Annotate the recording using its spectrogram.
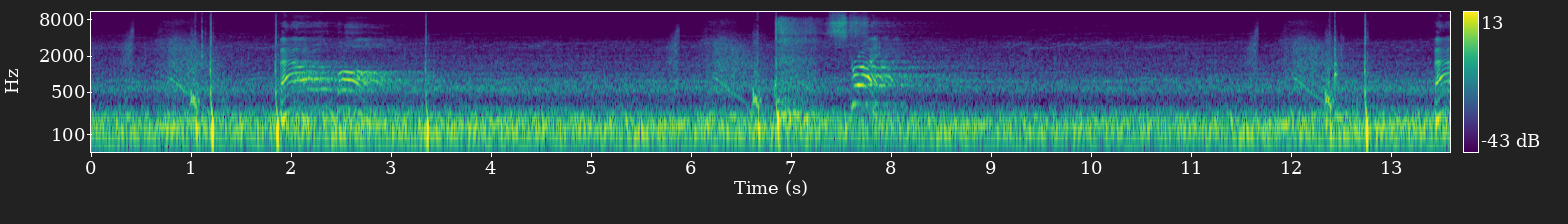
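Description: A bat cracks against a baseball.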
